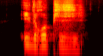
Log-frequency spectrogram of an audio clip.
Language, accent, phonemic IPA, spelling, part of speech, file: French, France, /i.dʁɔ.pi.zi/, hydropisie, noun, LL-Q150 (fra)-hydropisie.wav
- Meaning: edema, dropsy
